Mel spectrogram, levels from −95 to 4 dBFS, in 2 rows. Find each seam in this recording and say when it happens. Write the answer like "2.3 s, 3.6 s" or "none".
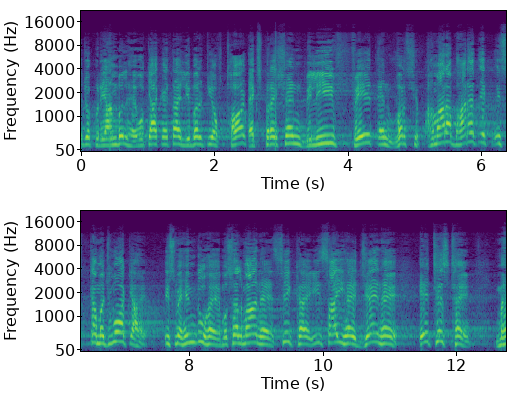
2.5 s, 5.2 s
